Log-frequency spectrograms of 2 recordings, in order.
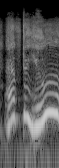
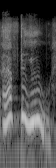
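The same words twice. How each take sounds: First: Higher, louder after you; urgent insist. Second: Said in the usual way. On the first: A narrator's reading.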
